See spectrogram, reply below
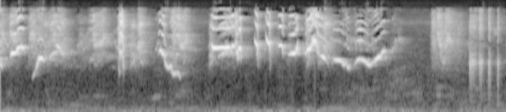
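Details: Kacer (Oriental magpie-robin) pouring out sharp 'materi' of small-bird imitations to provoke rivals; varied whistles, rasping notes and falling slurs strung together nearly without pause, ending in harsh buzzy bursts.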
